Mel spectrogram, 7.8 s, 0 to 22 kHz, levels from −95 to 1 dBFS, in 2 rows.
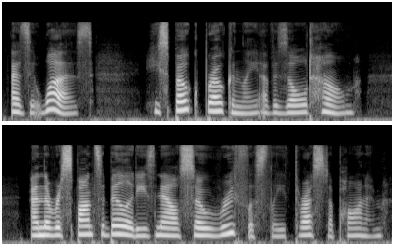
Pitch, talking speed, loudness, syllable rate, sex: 210 Hz, 145 wpm, -18 LUFS, 4.6 syllables/s, female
